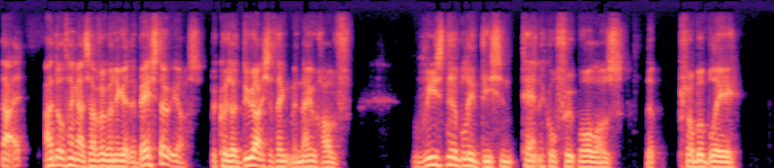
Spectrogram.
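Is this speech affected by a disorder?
No.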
